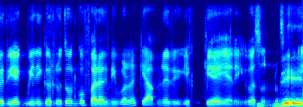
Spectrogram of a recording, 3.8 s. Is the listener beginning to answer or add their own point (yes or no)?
yes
